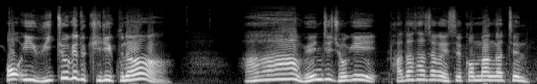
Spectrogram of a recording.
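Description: A man's voice: high-pitched, animated, moderate pace, no echo. A man streaming a survival game with live let's-play commentary, chatting with viewers and talking to the creatures on screen.

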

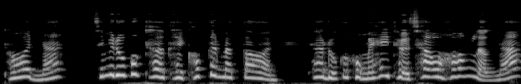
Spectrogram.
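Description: A woman voicing a chatty young woman, her ex-boyfriend's sister, who speaks frankly in an animated story. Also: extremely high pitch, a little fast, dry recording, studio quality.

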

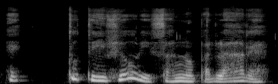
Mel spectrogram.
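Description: Storybook Alice, a curious polite girl, read by a man, raised voice, husky, earnest questions. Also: medium pitch, sing-song, normal speed, mellow.

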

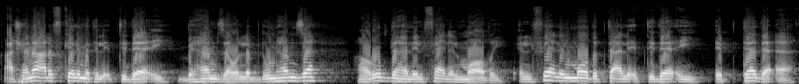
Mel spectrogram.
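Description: A man's voice: medium pitch, warm tone. A man teaching an Arabic grammar lesson in an Egyptian accent, asking questions and answering them himself.

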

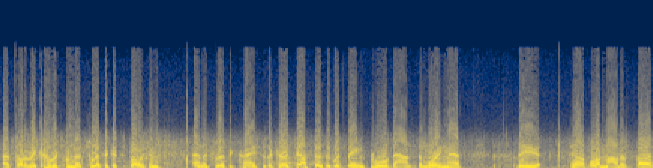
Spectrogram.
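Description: A male radio reporter giving vivid, urgent live commentary outdoors at an airfield, pausing to catch his breath. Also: high-pitched. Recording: old 1930s archive radio recording with hiss.

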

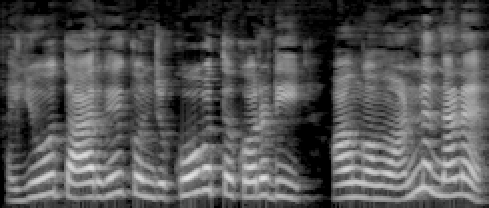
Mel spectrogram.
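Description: A woman's voice: high voice, animated, normal speed, dark tone. A woman doing a soothing sister-in-law. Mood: placating. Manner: placating, urgent.

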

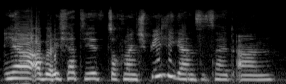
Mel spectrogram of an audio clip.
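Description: A woman's voice: fairly high pitch, steady tone, normal speed, rough recording. Teasing woman chatting casually. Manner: teasing, self-critical. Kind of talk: casual chat.

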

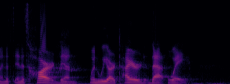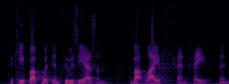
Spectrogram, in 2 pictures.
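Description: A man's voice: mid-range voice, a bit bright. An older man, a pastor, preaching a reflective sermon from the pulpit of a church sanctuary, drawing out words for emphasis. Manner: reflective, unhurried, with drawn-out emphasis. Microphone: pulpit microphone. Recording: long church reverb.

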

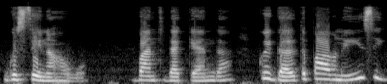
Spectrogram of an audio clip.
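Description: A woman's voice: medium pitch, normal speed, creaky. A woman voicing a young daughter-in-law who pleads tearfully with her father-in-law, in a storybook reading. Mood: pleading.

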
